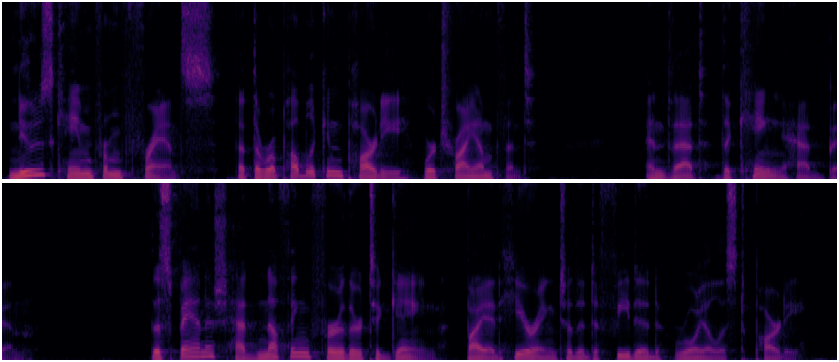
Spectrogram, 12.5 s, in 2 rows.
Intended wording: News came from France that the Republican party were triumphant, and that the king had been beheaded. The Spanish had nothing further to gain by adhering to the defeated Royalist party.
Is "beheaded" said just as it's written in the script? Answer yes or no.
no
